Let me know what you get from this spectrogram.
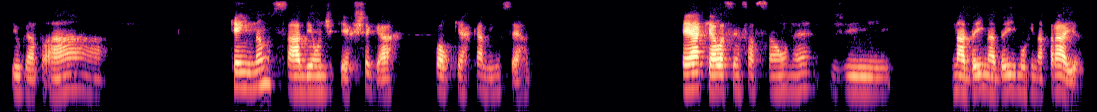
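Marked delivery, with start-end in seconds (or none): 0.6-6.7 silky, velvet-smooth, cat-like voice. Retelling how the cat greets Alice on the road: velvety cat voice. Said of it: "com aquela voz aveludada".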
